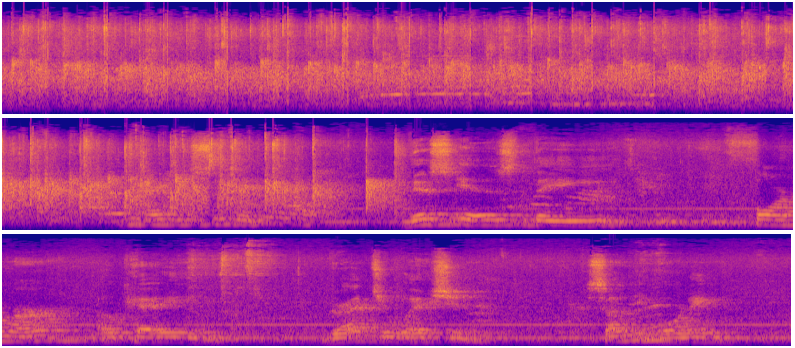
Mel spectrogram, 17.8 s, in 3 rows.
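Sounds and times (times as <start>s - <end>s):
audience hand clap of praise: 0.0s - 9.0s
speech: 9.0s - 13.7s, 14.3s - 15.6s, 16.3s - 17.4s.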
